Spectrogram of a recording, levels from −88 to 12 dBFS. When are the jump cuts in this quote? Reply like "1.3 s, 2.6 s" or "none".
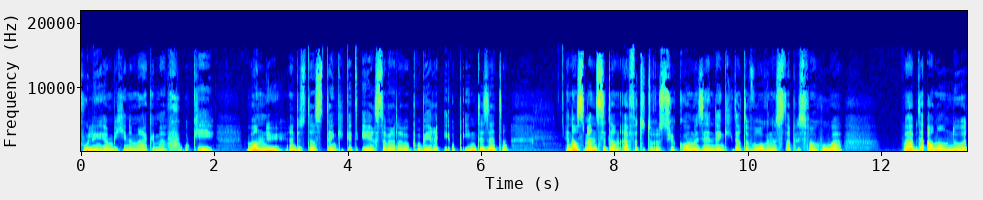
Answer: none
